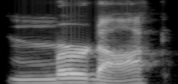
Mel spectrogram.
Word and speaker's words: Murdaugh: And by the way, why do people call him Alec Murdock if his name is spelled Alex Murdaugh? I've been having a lot of questions about that. Is that a Southern thing, or is that just a Murdaugh thing? It's actually a Scottish thing, right?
